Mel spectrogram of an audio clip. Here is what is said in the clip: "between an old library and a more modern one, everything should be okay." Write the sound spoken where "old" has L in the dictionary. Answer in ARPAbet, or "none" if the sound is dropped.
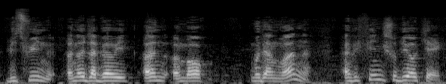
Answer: none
